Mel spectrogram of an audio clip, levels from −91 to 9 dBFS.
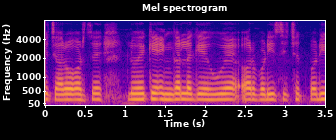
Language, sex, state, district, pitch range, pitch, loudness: Hindi, female, Uttar Pradesh, Lalitpur, 195-205 Hz, 200 Hz, -16 LUFS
